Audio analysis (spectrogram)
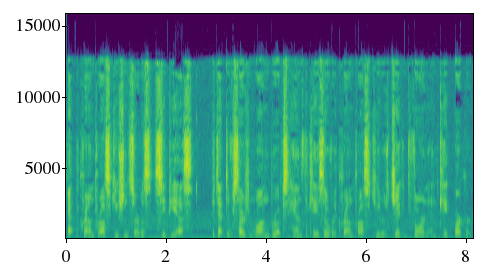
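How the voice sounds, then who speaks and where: A man's voice: medium pitch, moderate pace, vocal fry, few pauses, fairly bright tone, a little hiss or hum, rough recording. A man reading scripted narration for a police audio drama.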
